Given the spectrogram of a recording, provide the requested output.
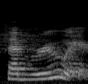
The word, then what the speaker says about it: February: It really has an R. February.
